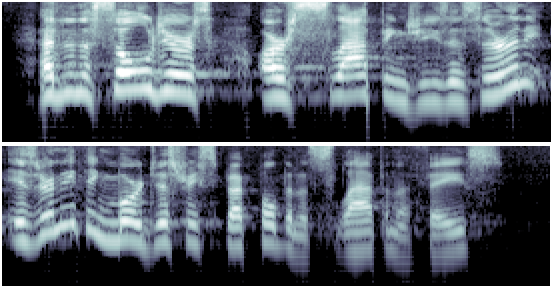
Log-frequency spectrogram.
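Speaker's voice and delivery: plain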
